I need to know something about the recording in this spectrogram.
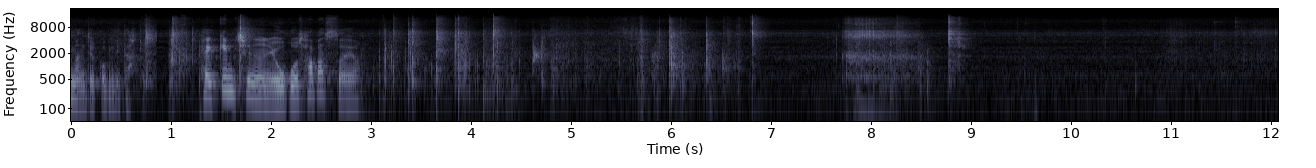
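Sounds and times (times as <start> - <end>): plastic pouch crinkling: 0.8 - 1.4, 3.0 - 6.9.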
